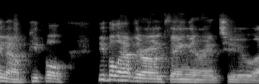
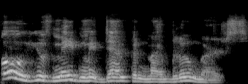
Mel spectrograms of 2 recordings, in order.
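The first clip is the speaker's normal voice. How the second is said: put-on old grandmother voice, higher pitch; 8 semitones higher than usual. Giving examples of grandmother role-play lines, old grandmother voice. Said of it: "I like a nice grandmother role play".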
